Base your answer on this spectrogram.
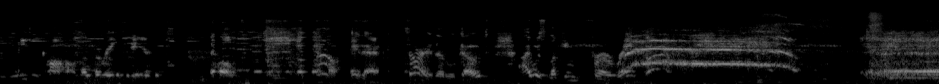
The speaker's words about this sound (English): It's a screaming goat.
